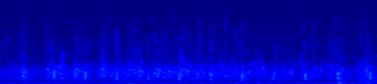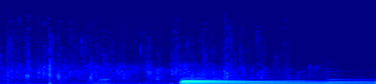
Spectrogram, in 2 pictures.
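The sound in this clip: A church audience applauds to welcome a first-time guest speaker, giving about five and a half seconds of steady, soft, dense clapping. A sustained keyboard chord then enters and slowly fades.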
